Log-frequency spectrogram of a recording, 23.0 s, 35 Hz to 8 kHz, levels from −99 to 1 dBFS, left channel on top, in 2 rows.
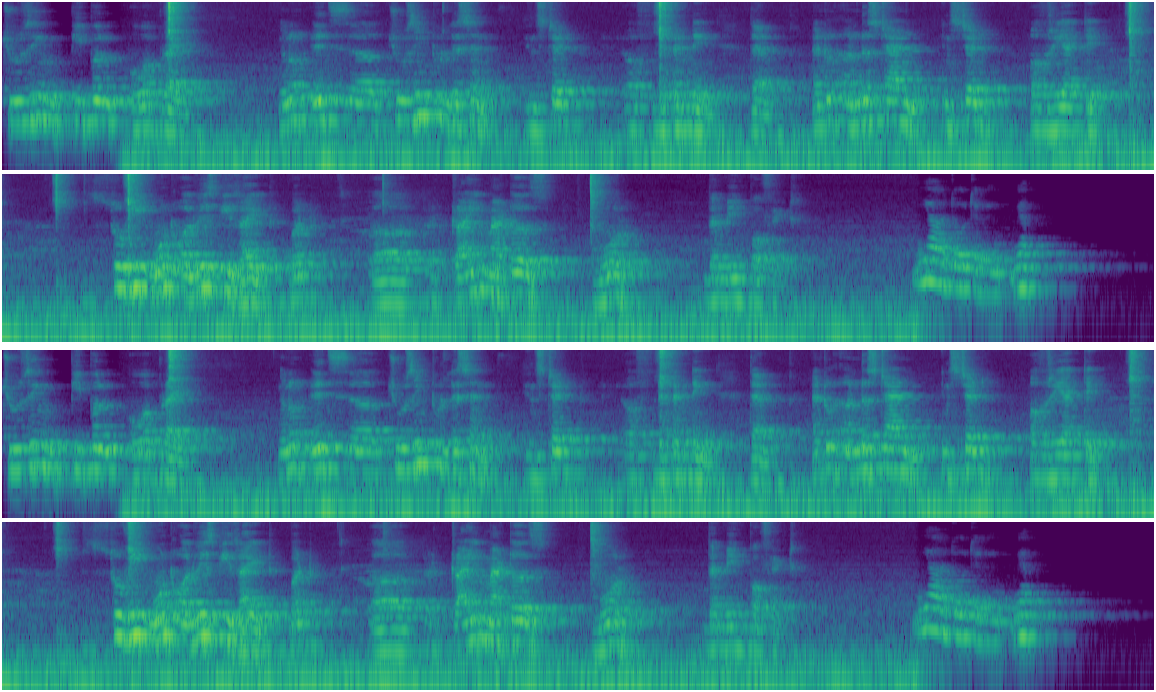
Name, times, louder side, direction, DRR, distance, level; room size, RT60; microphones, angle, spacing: voice 1, 0.0-1.9 2.8-4.9 5.2-5.7 6.2-7.1 7.5-7.7 8.1-9.9 10.3-11.0 12.3-14.6 15.2-17.0 17.4-17.8 18.5-19.3, equal, 40° right, 0 dB, 0.5 m, -33 dB
sound 1, 1.1-20.7, equal, 90° right, 0.9 m, -41 dB
sound 2, 1.3-17.7, left 5 dB, 85° left, 0.5 m, -42 dB
voice 2, 20.6-21.8, left 1 dB, 20° left, 2 dB, 0.3 m, -35 dB
2.9 x 2.0 x 2.9 m, 1.1 s
head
